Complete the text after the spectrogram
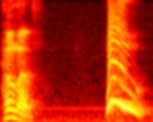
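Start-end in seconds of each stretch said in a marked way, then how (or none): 1.6-2.2 very high, loud "woo"; loud celebratory woo; whooped cheer. Real, not acted. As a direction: cut in with a big whoop. Cheers as each city is named.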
